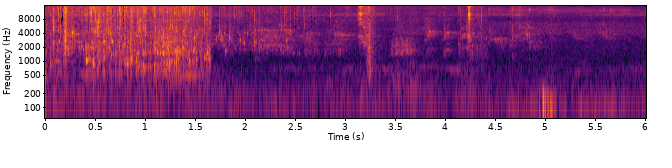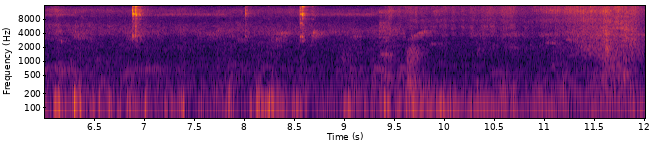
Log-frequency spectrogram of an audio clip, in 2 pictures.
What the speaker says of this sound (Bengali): শাক ধুয়ে আনছি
